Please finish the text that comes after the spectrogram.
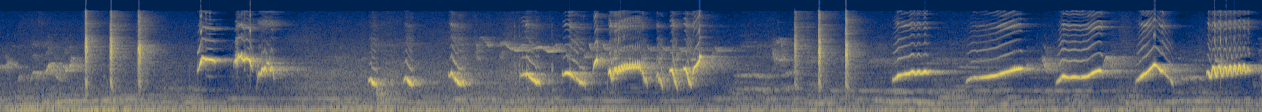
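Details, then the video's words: White-rumped shama in a cage, singing while flicking its tail, used to excite young birds into singing: a rich run of rapid down-slurred whistles and chattering squawks in quick bursts, with sharp clicks between phrases. "chòe lửa hót đánh đuôi.chòe lửa tạch kích bổi lên lửa hiệu quả"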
